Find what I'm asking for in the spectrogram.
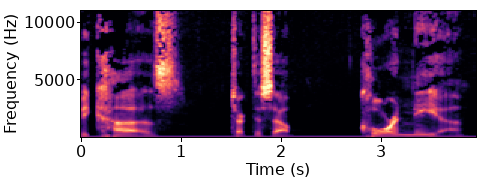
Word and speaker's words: koinonia: But the word is koinonia. Koinonia. Let me read it to you and spell it for you. That's K-O-I. K-O-I-N-O-N-I-A. Koinonia. See if I got that spelled right.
